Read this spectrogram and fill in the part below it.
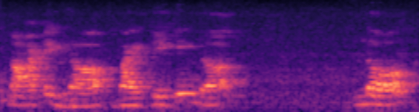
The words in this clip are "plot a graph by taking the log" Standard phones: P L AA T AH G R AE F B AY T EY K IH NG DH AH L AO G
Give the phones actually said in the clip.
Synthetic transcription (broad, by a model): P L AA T AH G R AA P B AY T EY K IH NG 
